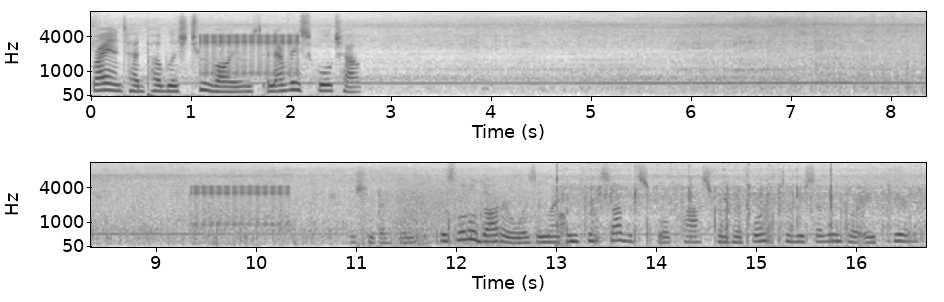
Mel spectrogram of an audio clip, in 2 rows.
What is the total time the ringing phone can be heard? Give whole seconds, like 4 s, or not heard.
2 s.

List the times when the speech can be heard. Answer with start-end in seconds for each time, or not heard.
0.0-2.7, 10.9-16.6.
